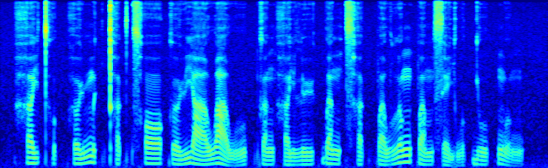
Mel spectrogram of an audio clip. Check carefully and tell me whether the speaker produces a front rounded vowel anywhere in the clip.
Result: yes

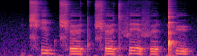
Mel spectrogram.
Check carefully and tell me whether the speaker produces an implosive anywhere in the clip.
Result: no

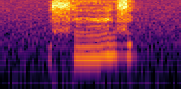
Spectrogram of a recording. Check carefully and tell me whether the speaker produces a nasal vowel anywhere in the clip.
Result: yes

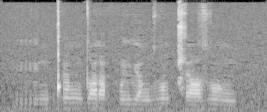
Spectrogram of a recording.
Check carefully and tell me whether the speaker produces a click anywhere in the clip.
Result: yes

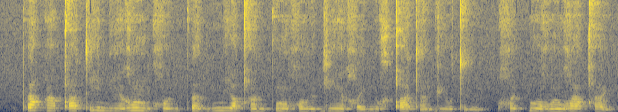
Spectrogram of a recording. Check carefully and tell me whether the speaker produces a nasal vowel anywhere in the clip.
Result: yes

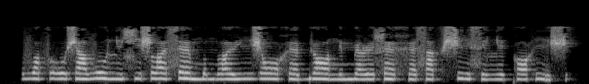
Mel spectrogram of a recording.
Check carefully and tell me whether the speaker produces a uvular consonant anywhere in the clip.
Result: no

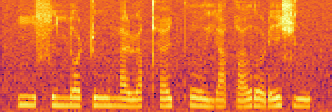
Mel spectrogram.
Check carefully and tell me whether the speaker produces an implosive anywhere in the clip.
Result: no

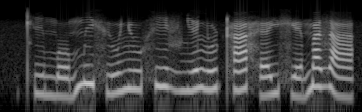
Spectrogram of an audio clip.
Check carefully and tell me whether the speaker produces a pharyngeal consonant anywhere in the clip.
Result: no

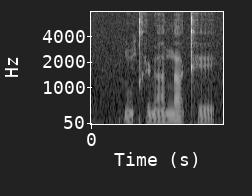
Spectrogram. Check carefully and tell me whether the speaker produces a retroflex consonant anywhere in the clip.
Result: yes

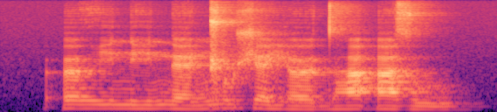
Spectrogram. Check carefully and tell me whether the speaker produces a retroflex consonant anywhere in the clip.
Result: no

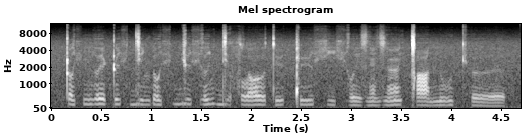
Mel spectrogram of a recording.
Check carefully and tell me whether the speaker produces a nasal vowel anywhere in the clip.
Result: yes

